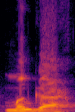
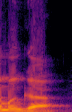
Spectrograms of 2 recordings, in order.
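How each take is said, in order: First: "mangar" with the final r sounded, stress on the last syllable; mangar, not mangá. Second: "mangá" said like the comic word, open final a; the wrong reading "mangá"; wrong form mangá. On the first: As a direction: say "mangar" as a verb, ending in -ar. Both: Shown as a demonstration. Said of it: "Não é mangá".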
